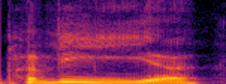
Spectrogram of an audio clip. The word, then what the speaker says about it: Pavia: Meanwhile, the New York Evening Journal and other newspaper printed Brinkley's planted story about his degree from Pavia. Patients flooded. That's the correct pronunciation.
